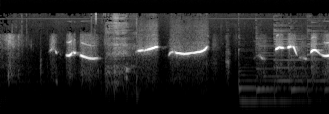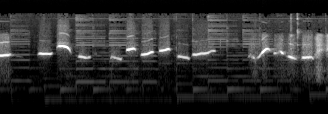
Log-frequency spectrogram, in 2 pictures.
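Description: A caller whistles a tune over the phone: many short melodic phrases with sliding, wavering pitch, clear and fairly loud, with no talk.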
